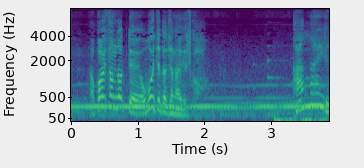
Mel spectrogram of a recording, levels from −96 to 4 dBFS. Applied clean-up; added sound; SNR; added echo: none; none; none; none.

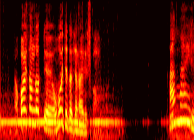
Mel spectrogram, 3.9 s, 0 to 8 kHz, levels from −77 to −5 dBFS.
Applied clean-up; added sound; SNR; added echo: neural mask model RNNoise.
